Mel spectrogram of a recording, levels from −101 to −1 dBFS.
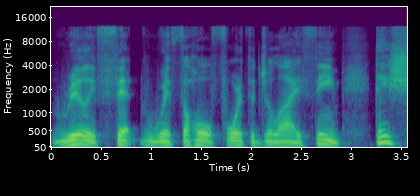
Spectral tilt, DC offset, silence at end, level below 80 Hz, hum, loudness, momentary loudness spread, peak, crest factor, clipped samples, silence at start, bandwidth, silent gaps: -6.5 dB/octave; under 0.1%; 0 s; -66 dBFS; none; -28 LUFS; 6 LU; -10 dBFS; 16 dB; under 0.1%; 0 s; 12.5 kHz; none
